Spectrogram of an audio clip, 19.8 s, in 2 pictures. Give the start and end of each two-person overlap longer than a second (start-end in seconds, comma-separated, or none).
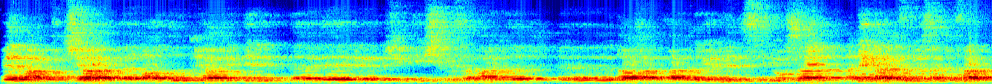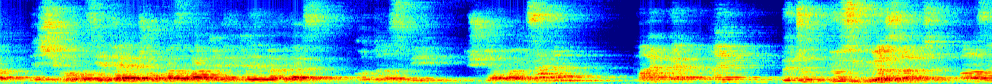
none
